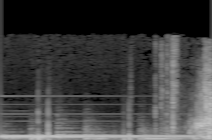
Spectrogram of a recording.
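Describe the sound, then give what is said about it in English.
A doorbell rings as a steady, sustained electronic tone, with soft scuffing noises underneath and a brief hiss of noise at the very end. “I don't think Whittier rings doorbells.”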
